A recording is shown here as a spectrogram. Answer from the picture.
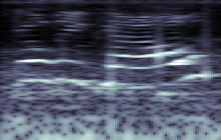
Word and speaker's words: Ille-Gals: Excuse me, that's pronounced Ille-Gals?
